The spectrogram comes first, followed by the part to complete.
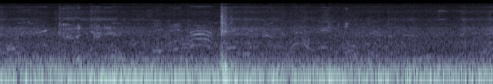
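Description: Low, uneven rumbling outdoor noise on a phone microphone, with faint distant voices and a single sharp click about three seconds in.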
